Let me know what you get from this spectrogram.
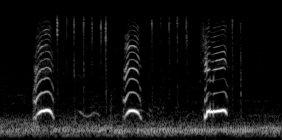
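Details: Injured cat found helpless at a roadside after being hit by a vehicle, its body covered in black mud, during Ramadan: three loud, drawn-out harmonic meows about a second apart, a faint softer mew between, quiet murmuring speech behind.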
